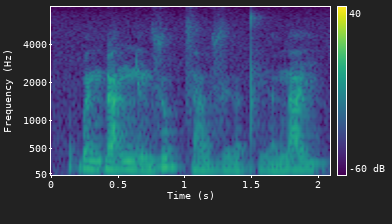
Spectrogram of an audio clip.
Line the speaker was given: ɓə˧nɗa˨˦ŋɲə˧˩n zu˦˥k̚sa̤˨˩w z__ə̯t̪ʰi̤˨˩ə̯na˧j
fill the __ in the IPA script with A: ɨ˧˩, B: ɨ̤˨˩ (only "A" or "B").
B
